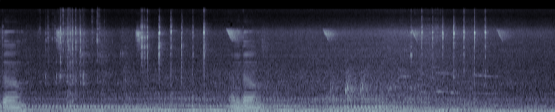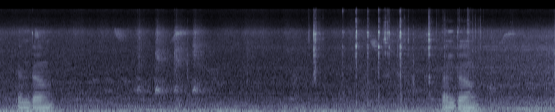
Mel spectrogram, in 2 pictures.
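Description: A small bird pecks with quick light taps.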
